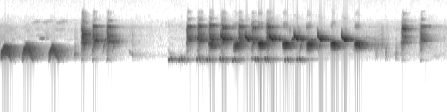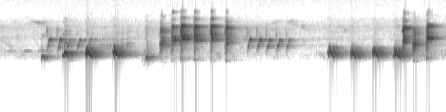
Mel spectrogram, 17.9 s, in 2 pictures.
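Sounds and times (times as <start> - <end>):
forest sounds: 0.0 - 17.8.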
